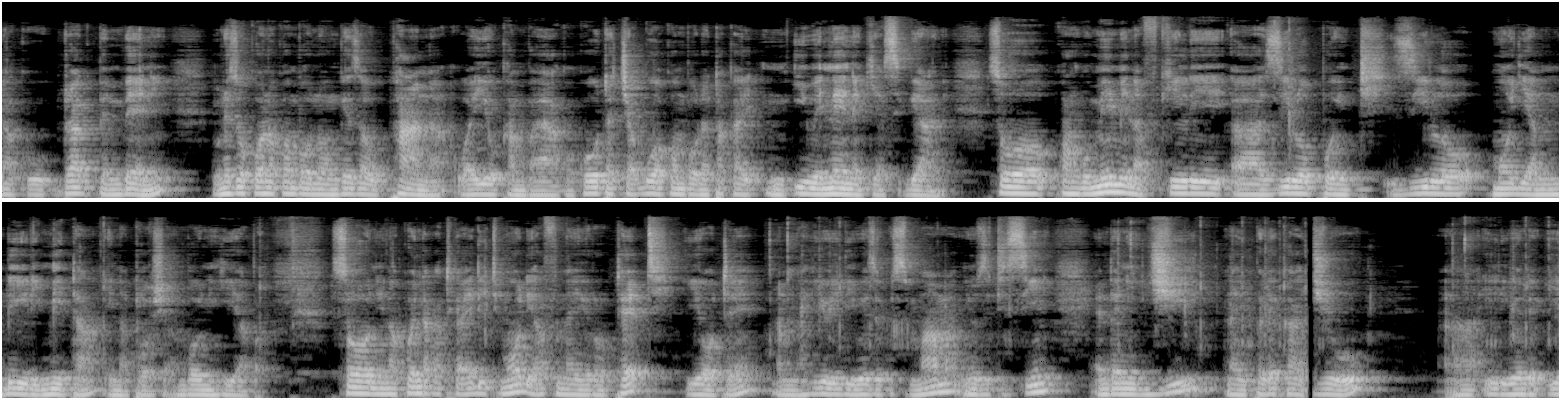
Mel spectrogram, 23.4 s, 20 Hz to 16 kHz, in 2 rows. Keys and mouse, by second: 13.7-14.9 middle drag, 15.5 KP_1, 16.3 Tab, 17.0 r, 19.3 shift+middle click, 22.0 shift+middle click, 22.6 shift+middle click, 23.2 g.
